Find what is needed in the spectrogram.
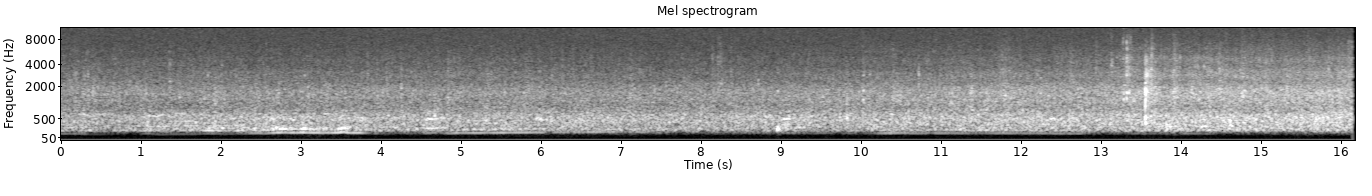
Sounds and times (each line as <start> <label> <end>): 12.6 Oak leaves falling 16.1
